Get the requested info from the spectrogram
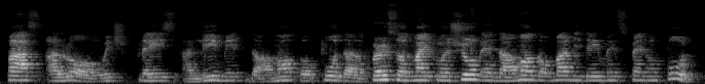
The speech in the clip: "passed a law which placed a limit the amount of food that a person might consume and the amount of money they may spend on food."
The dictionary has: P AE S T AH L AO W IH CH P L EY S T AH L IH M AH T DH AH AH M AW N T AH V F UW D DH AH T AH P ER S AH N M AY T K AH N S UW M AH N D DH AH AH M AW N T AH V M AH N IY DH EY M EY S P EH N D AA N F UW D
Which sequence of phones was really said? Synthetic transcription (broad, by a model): P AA S AH L AO W IH CH P L EY S AH L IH M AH T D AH AH M AW N T AH V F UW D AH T AH P ER S AH N M AY T K AH N S UW M AH N D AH AH M AW N T AH V M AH N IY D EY M EY S P EH N D AA N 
